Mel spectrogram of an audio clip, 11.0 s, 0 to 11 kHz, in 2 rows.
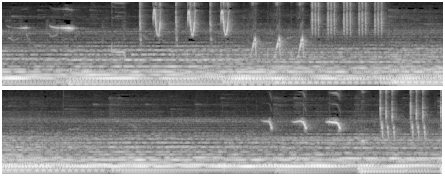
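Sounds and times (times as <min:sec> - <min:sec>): small birds chirping: 0:00.0 - 0:04.9, 0:08.7 - 0:11.0
new-age background music: 0:00.0 - 0:11.0.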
